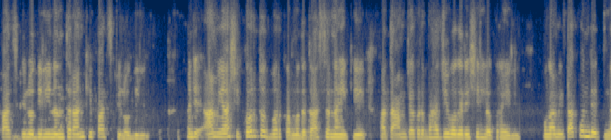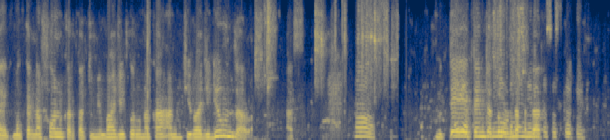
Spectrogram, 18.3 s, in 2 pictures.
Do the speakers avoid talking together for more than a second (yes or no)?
no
